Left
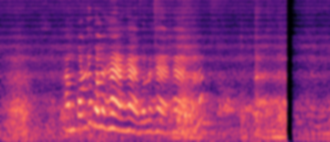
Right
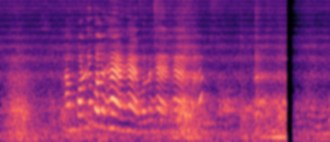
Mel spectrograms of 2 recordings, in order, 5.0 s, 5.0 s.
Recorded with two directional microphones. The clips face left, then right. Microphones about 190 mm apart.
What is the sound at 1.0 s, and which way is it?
A woman's voice, 25° left (ahead or behind).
